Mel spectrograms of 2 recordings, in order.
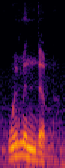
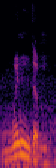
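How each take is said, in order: First: The middle 'ond' letters are pronounced aloud. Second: The middle 'ond' letters are left silent. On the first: The speaker calls it wrong. "to me, untrained eye, I would pronounce that Wymondham" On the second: The speaker calls it right. "that O N D is silent, so it's"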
